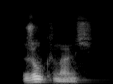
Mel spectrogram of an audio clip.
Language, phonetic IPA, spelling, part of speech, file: Polish, [ˈʒuwknɔ̃ɲt͡ɕ], żółknąć, verb, LL-Q809 (pol)-żółknąć.wav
